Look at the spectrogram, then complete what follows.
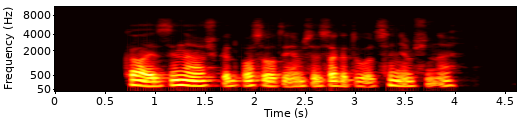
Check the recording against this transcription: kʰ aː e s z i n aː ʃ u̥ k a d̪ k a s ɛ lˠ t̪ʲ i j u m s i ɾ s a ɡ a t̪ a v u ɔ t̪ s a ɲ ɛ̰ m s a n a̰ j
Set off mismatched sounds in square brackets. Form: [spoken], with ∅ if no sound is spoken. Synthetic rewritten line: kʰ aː e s z i n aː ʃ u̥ k a d̪ [p] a s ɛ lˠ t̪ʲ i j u m s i ɾ s a ɡ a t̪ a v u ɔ t̪ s a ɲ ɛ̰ m [ʃ] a n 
